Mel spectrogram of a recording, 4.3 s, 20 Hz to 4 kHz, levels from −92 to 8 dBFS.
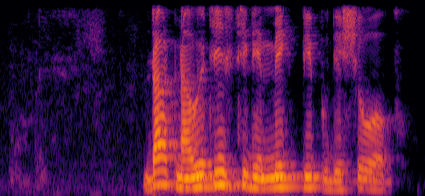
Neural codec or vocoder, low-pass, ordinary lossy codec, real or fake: none; 3.6 kHz; none; real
